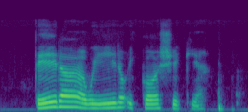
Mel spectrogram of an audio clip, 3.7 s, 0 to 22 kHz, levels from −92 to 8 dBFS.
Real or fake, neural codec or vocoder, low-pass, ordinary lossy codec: fake; codec, 24 kHz, 3.1 kbps, DualCodec; 10.8 kHz; Opus, 24 kbps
